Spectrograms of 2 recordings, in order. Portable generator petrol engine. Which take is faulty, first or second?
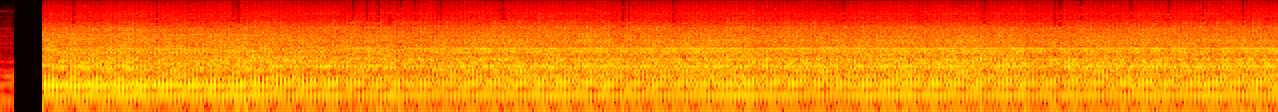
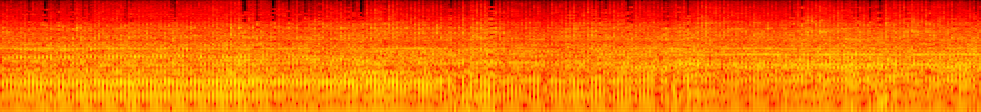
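second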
